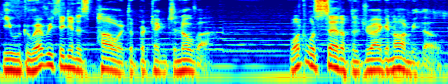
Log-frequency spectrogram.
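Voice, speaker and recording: A man voicing a great copper dragon in a fantasy audiobook, grave and loyal, with a rumbling, gravelly voice and slow, weighty delivery. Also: big pitch swings, music in the background. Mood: grave, pondering.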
